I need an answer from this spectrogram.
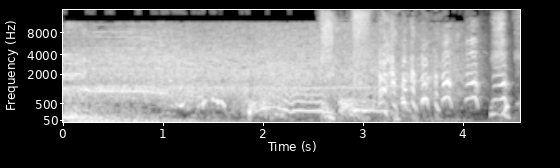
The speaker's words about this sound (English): It doesn't even sound like a real fart, though. It doesn't.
